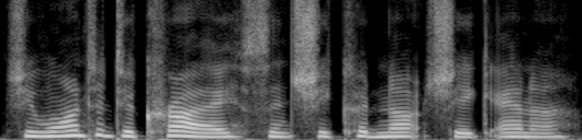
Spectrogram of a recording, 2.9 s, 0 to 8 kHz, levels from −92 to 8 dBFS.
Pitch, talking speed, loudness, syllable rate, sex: 230 Hz, 205 wpm, -17 LUFS, 5.0 syllables/s, female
